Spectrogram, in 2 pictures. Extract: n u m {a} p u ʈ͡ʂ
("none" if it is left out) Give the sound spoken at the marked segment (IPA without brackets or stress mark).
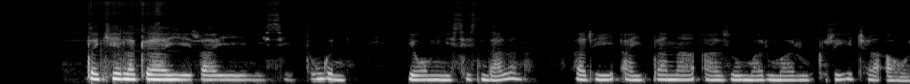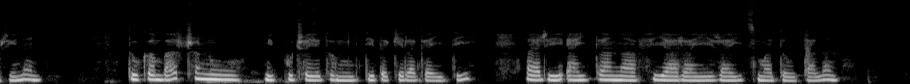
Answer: i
